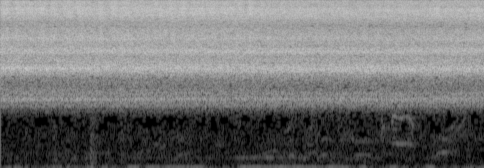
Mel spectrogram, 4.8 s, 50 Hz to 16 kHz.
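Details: Cicadas chirping in summer, 2024, produce an intense, steady high whine with a slightly grainy pulse, over a soft low rumble and a few faint quiet tones.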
